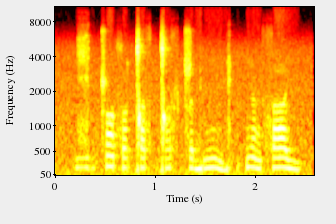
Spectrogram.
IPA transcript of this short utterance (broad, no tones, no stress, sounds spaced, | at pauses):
ʑ ɛ ɡ ʈ͡ʂ ɔ̃ sˤ u ǀ i sˤ ɡ͡ǀ ɨ sˤ ʈ͡ʂ i b j ĩ ɡ | ʔ ĩ ɡ sˤ e j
